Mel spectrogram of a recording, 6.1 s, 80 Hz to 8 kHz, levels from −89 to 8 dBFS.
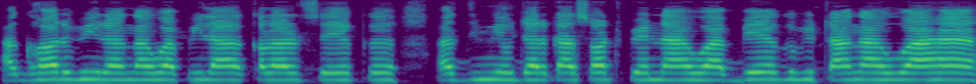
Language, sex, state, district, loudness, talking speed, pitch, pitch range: Maithili, male, Bihar, Darbhanga, -20 LUFS, 205 wpm, 240 Hz, 235-245 Hz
